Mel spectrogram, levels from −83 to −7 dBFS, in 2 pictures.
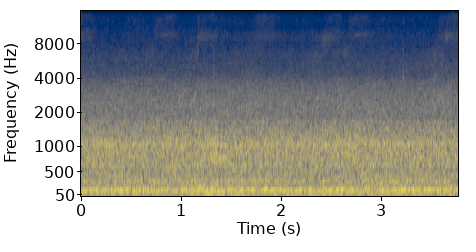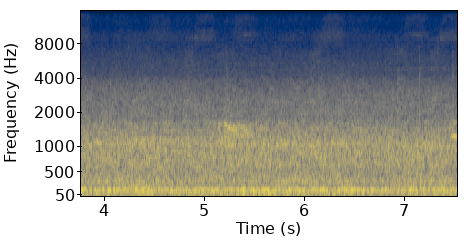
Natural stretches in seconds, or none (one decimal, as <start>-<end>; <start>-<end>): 0.0-1.4; 2.5-3.7; 4.8-5.8; 6.8-7.5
